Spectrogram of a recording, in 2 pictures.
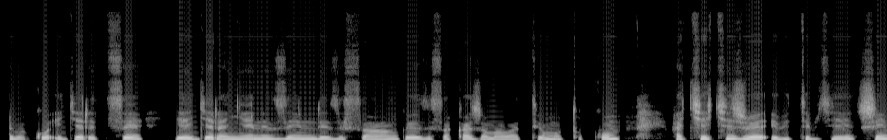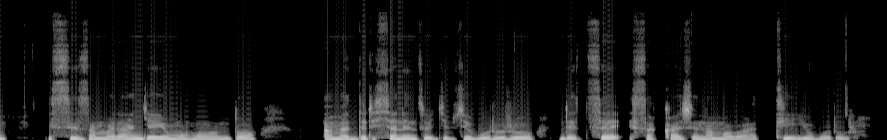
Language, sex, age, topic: Kinyarwanda, female, 18-24, education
